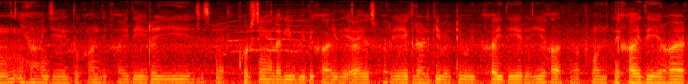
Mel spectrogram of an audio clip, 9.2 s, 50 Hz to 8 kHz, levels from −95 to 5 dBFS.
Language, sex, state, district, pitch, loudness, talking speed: Hindi, male, Maharashtra, Sindhudurg, 110 Hz, -35 LUFS, 220 wpm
